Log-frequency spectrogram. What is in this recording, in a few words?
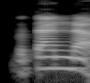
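"bertandak", Malay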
